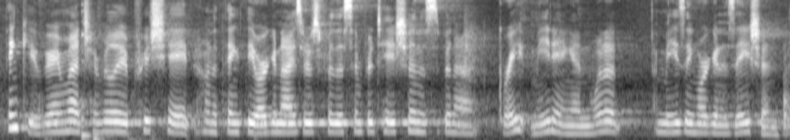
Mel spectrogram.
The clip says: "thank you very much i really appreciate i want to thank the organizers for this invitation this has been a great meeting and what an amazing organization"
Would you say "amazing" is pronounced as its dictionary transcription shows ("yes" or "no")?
yes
